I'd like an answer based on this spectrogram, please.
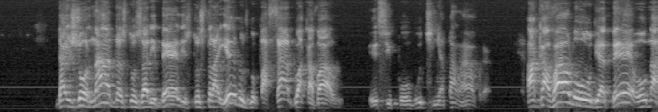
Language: Portuguese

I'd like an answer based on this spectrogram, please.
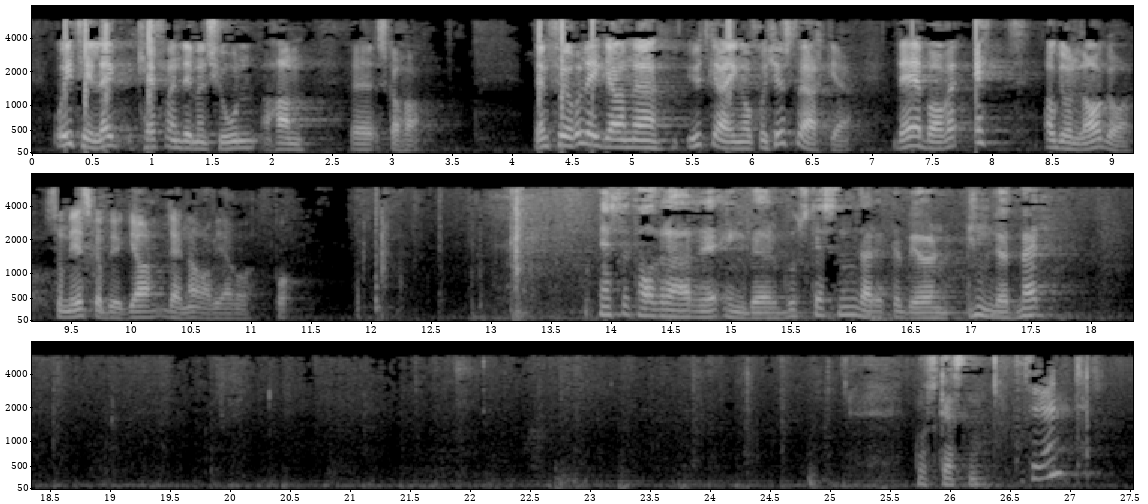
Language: Norwegian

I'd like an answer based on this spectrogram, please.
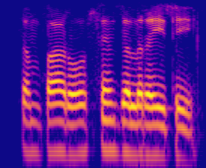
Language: Hindi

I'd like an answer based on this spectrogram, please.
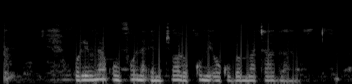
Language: Ganda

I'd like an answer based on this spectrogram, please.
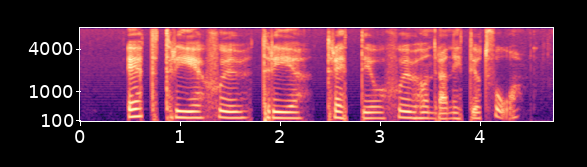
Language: Swedish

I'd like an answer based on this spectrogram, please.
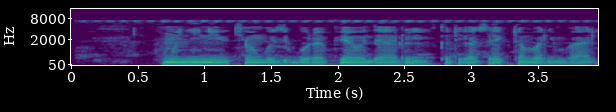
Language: Swahili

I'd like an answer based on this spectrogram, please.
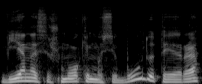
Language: Lithuanian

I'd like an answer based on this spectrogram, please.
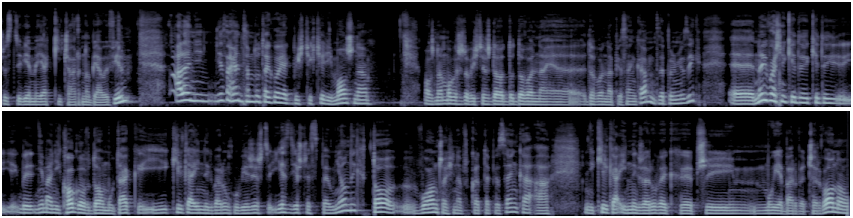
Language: Polish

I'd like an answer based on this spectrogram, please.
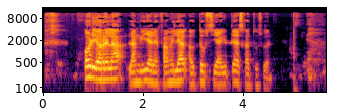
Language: Basque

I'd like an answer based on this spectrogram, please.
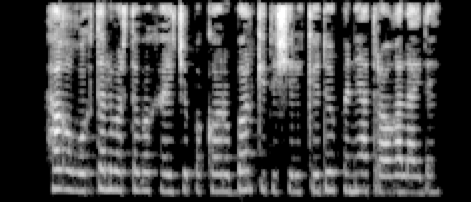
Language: Pashto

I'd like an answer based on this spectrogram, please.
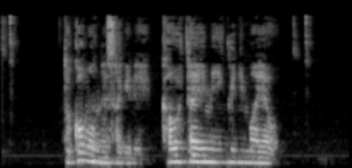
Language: Japanese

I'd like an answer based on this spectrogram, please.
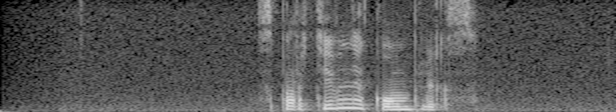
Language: Russian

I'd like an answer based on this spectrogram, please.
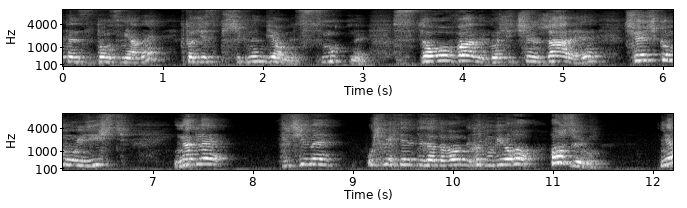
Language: Polish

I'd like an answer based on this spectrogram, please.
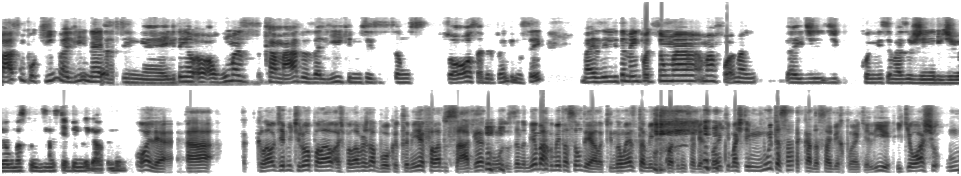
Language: Portuguese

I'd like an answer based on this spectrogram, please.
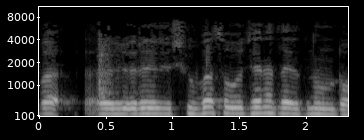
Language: Malayalam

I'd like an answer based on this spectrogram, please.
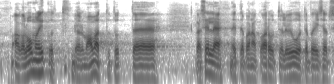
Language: Estonian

